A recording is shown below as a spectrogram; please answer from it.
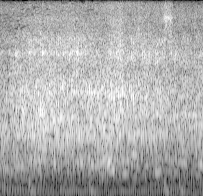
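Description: A road vehicle passing close by: a rushing noise that swells through the middle and eases off, over steady background music.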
